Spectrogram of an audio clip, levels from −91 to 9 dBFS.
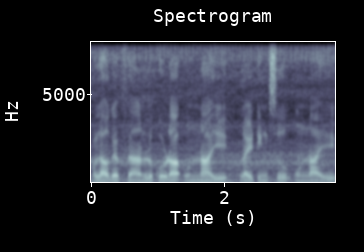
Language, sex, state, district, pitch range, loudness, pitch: Telugu, male, Andhra Pradesh, Sri Satya Sai, 110-115 Hz, -17 LUFS, 110 Hz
